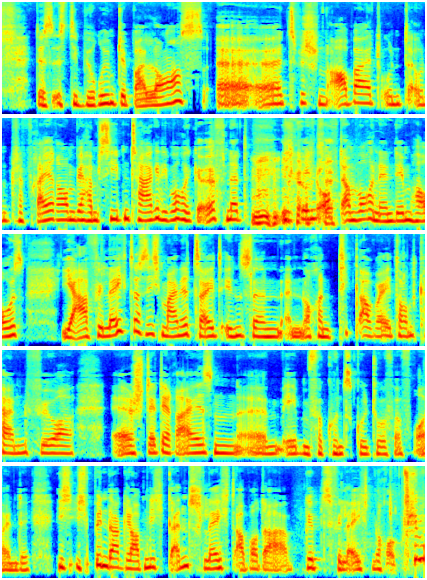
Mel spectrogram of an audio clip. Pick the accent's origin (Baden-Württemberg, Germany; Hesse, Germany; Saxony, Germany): Baden-Württemberg, Germany; accent: Swabian; Wie man unschwer hört, bin ich ja Schwäbin und überzeugte Schwäbin.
